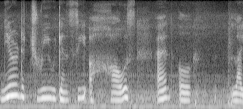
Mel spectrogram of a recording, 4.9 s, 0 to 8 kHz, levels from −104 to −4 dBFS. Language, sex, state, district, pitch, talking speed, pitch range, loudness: English, female, Nagaland, Kohima, 175 Hz, 135 wpm, 150-210 Hz, -19 LUFS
